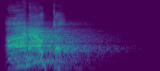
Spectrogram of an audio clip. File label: Attack, Grineer Male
